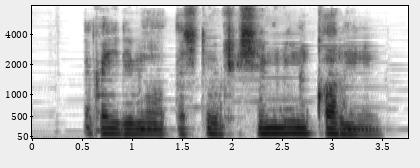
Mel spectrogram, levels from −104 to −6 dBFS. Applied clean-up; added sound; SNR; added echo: neural mask model DeepFilterNet 3.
